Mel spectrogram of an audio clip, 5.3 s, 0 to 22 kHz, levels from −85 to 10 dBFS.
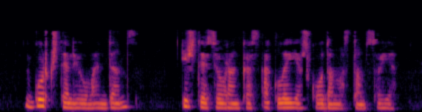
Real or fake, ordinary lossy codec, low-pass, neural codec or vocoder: fake; MP3, 32 kbps; 7.2 kHz; codec, 16 kHz, 4.8 kbps, FACodec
